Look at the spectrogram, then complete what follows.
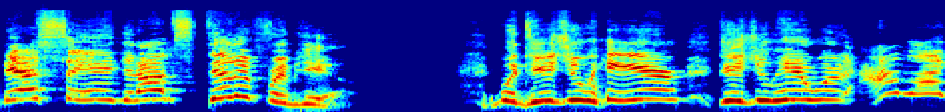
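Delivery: mock yelling. Retelling how a granddaughter yelled at her mother, retelling someone yelling. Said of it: "You yelling, you yelling at your mama".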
